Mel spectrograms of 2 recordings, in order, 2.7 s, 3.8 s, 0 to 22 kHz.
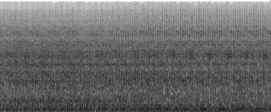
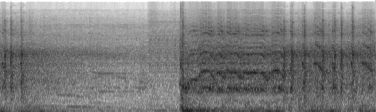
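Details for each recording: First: Adventure bus turbo V8 after the engine was reinstalled following a bad cam: loud, steady, even idle with no ticking or stumbling; engine sounds much better and healthy, turbo loud. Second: Adventure bus engine after a bad fuse box pin was fixed: lopey, pulsing choo-choo idle with a puff every few beats, cylinder 7 dead and misfiring from a valve held open; fuel pressure 60 psi, injectors tested good.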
